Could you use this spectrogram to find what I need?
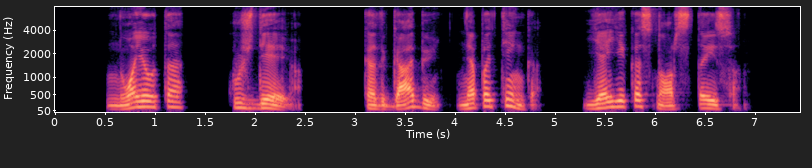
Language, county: Lithuanian, Klaipėda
